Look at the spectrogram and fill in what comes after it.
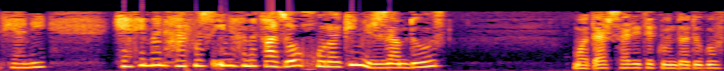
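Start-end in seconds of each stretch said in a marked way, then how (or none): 0.1-4.4 sheepish, embarrassed, shamefaced, pitched up. Soheil asks his mother a question, embarrassed. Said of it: "سهیل با خجالت پرسید".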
